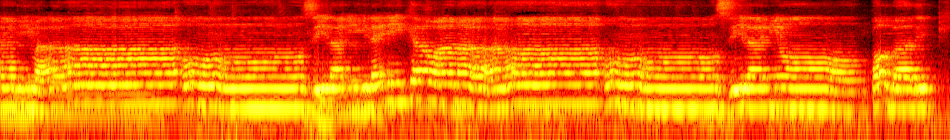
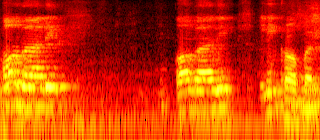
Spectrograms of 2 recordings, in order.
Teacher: jadi qalqalahnya tetap mantul tapi tidak berat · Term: qalqalah sugra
